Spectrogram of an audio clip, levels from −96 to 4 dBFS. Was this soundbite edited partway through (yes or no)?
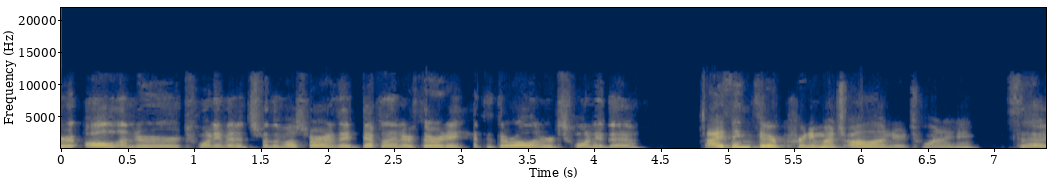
no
